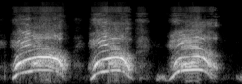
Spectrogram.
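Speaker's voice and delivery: shrill all-out screams, very high and very loud. Retelling how the police drove past the speaker's car: retelling screaming for help. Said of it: "So I started screaming".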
